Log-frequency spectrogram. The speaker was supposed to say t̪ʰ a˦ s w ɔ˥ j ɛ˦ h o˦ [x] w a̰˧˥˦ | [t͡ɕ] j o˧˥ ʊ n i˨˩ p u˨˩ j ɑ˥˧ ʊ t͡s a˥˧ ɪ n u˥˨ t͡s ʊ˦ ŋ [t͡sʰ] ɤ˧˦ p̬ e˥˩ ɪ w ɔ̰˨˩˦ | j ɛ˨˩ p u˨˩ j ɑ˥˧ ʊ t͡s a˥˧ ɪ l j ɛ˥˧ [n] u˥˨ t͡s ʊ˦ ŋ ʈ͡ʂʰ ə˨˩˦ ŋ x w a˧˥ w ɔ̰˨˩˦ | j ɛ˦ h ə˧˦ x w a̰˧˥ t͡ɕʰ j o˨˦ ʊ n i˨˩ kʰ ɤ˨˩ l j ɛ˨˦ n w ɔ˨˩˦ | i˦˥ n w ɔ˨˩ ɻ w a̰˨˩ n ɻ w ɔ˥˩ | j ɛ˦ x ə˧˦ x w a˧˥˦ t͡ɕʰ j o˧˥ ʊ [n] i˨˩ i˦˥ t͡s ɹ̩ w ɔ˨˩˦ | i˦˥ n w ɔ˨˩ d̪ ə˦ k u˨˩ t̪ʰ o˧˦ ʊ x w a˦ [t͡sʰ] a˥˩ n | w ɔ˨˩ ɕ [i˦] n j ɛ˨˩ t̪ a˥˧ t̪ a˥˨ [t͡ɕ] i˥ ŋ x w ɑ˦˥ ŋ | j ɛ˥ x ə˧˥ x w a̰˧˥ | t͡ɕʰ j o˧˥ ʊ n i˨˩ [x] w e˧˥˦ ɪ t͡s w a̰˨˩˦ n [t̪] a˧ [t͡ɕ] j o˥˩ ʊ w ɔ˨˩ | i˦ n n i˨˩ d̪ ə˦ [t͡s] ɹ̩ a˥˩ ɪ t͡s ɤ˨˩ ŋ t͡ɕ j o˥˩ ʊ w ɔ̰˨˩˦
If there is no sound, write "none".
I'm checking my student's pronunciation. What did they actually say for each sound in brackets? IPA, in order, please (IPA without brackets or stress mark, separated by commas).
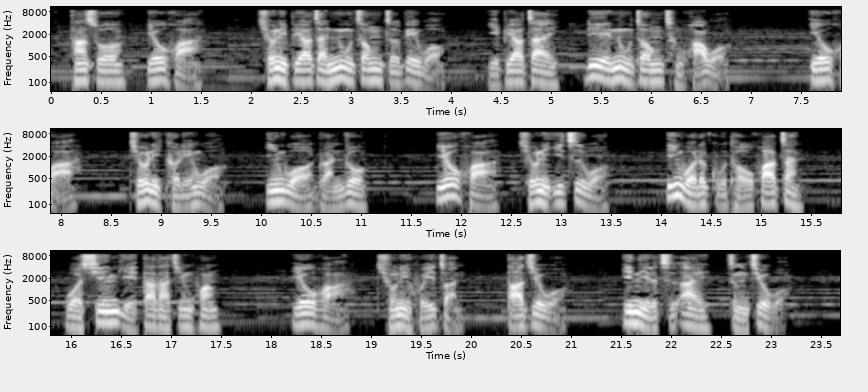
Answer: x, t͡ɕʰ, t͡s, n, n, t͡s, i˦, t͡ɕ, x, t̪, t͡ɕ, t͡sʰ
